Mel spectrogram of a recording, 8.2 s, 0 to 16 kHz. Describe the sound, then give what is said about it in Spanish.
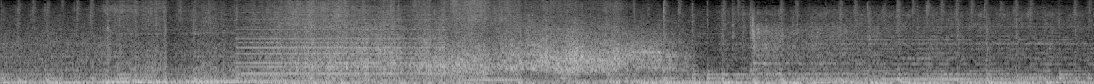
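A car engine roars steadily while tires screech and skid in a long, loud burst as a car is forced off the road by another car; the screech swells midway and then fades back to engine rumble. No one speaks. “Le dijo a las autoridades que a menos de 1 kilómetro de su casa, un auto la sacó del camino.”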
